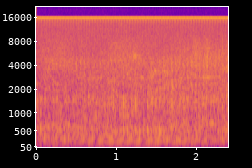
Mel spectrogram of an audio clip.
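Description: Steady engine drone at a constant pitch over a noisy background.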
